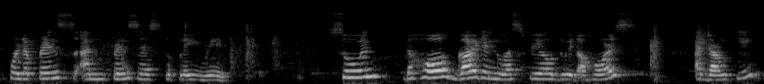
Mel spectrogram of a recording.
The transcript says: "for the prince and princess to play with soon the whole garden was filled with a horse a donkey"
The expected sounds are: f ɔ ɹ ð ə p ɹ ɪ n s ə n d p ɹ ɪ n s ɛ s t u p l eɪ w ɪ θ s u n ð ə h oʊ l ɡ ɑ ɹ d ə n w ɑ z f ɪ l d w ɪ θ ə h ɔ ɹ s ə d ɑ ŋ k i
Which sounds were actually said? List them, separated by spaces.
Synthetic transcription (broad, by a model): f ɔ ɹ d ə p ɹ ɪ n s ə n p ɹ ɪ n s ɛ s t u p l eɪ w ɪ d s u n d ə h oʊ l ɡ ɑ ɹ d ə n w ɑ s f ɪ l d w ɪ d ə h ɔ ɹ s ə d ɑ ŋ k i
